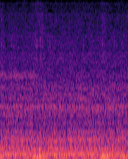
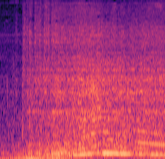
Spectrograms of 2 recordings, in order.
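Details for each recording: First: Subaru Outback with an intermittently failing fuel pump: a low, uneven, rough rumble that stays flat or nearly stalls when the gas pedal is pressed, with foul-smelling exhaust. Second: Subaru Outback after banging the gas tank to temporarily free an intermittently failing fuel pump: idle smooth, revs cleanly on throttle blips with no stumble; pump to be replaced.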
